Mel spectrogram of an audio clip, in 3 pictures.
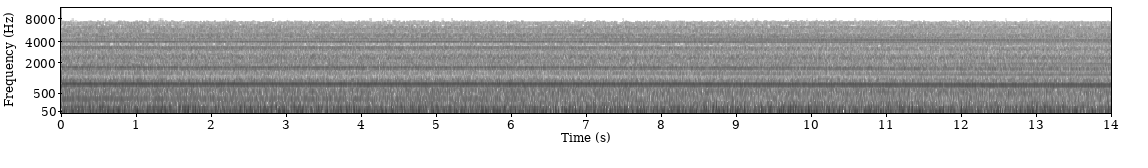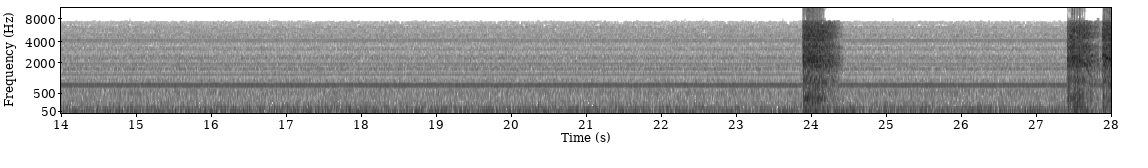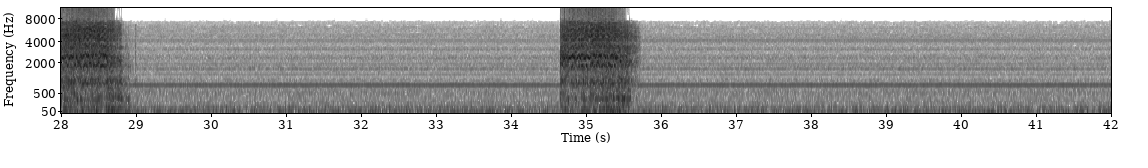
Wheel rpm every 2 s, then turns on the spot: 0, 0, 0, 0, 0, 0, 0, 0, 0, 0, 0, 10, 40, 20, 100, 0, 0, 110, 10, 0, 0.
none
